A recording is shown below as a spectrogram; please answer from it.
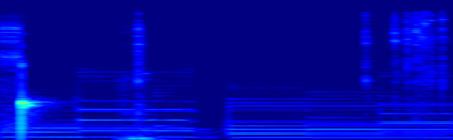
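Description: Animated-intro sound effects over soft background music: a sharp pop just after the start, a low thump a little before halfway, then held synth-like notes, with a few quick clicks near the end.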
